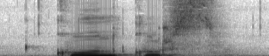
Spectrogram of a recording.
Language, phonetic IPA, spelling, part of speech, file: Ukrainian, [ˈkɔnkʊrs], конкурс, noun, Uk-конкурс.ogg
- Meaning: contest; competition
